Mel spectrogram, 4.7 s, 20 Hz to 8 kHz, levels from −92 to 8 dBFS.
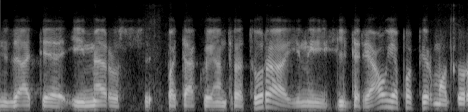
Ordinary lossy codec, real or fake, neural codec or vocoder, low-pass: Opus, 32 kbps; real; none; 7.2 kHz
